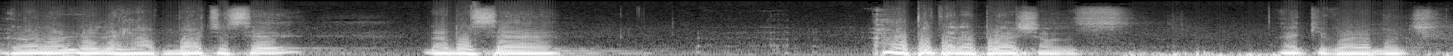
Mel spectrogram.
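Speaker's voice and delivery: soft-spoken, quiet voice, hard to hear. A respected man, addressed as sir, gives brief celebration remarks; soft-spoken, not loud. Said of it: "big man voice, not the loud. Did you notice when Oga was talking, some of us were trying to hear".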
